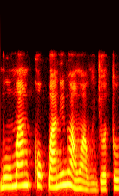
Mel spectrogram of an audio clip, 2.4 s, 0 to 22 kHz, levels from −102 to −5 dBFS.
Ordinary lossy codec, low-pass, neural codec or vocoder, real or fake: Opus, 24 kbps; 7.2 kHz; none; real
